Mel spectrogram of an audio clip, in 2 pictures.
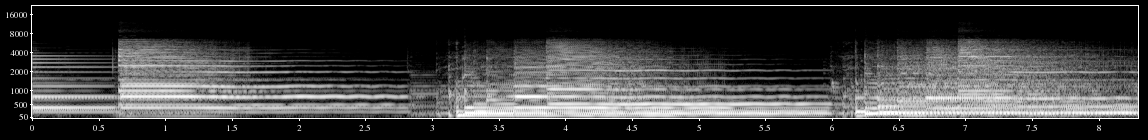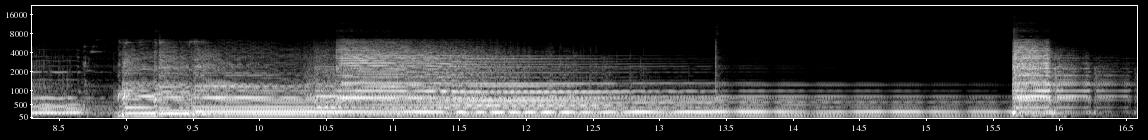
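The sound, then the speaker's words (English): A sustained electric guitar plays slow, ringing chords and notes with a gentle wavering vibrato, each swelling out into long delay repeats and a wash of reverb, loud and unaccompanied by any voice. “You know, just a little bit of vibrato goes a long way. And especially with a little delay and reverb, you know, and you can kind of get that, you know, that far out thing.”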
